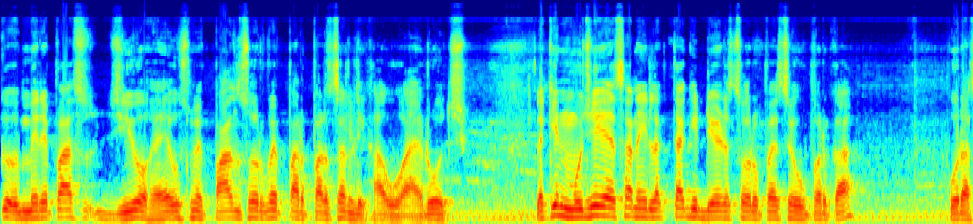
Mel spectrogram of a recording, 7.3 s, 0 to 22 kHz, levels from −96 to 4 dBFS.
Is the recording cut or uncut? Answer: uncut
